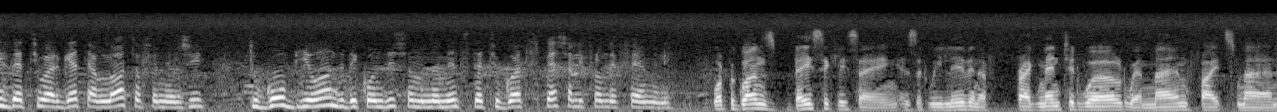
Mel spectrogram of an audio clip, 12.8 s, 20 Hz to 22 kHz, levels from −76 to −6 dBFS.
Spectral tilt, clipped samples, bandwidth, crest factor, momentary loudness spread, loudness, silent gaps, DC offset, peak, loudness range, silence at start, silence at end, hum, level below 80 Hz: -6 dB/octave; under 0.1%; 14 kHz; 14 dB; 8 LU; -16 LUFS; none; under 0.1%; 0 dBFS; 3 LU; 0 s; 0 s; none; -46 dBFS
